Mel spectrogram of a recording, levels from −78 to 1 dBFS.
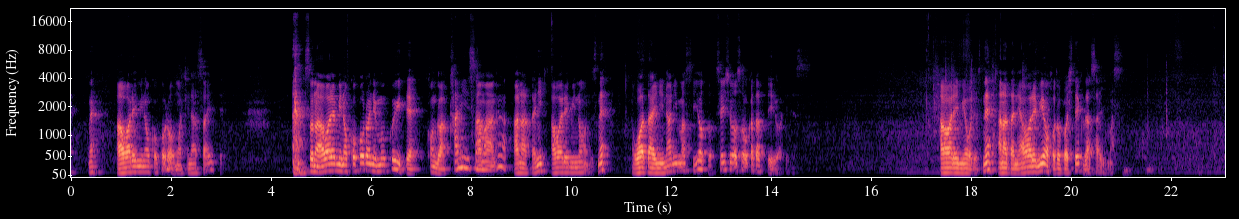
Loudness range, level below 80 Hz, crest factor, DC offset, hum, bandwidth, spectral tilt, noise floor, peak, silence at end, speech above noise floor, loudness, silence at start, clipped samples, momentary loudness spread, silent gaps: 9 LU; -80 dBFS; 20 dB; under 0.1%; none; 20 kHz; -7 dB/octave; -61 dBFS; -2 dBFS; 2.2 s; 40 dB; -21 LUFS; 0.35 s; under 0.1%; 15 LU; none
